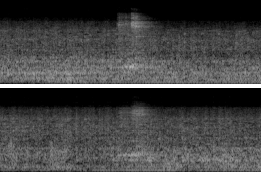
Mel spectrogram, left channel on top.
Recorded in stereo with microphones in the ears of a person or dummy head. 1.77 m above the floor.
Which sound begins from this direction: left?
A squeak, at 1.2 s.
